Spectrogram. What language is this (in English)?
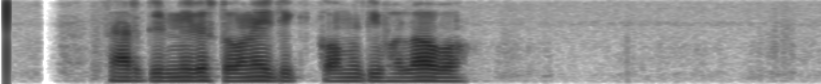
Odia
